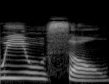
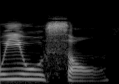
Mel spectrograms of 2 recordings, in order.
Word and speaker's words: Wilson: e o som o Wilson porque letra w quase sempre tem som de u e a letra L não tem vogal então eu falo como é como u também o Wilson muito louco né a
